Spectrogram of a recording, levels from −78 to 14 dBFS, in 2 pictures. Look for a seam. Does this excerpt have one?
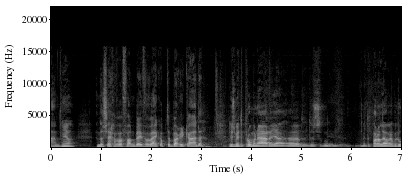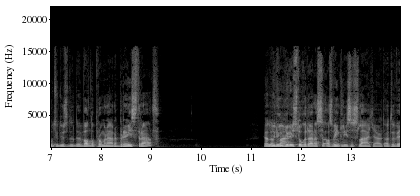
no; 0 cuts

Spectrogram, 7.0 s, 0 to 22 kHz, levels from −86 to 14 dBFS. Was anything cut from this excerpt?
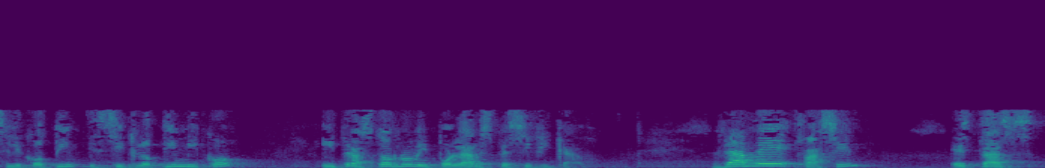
yes; 2 cuts; at 3.2 s, 5.3 s

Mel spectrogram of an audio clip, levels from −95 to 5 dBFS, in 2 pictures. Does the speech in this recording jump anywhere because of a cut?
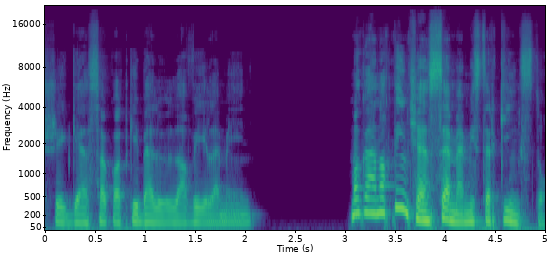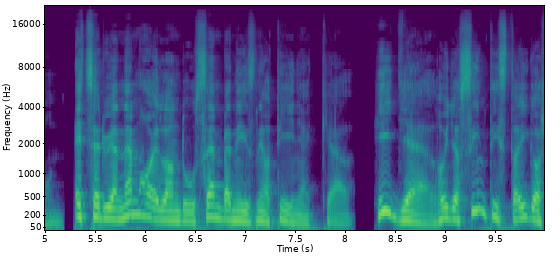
yes; 2 cuts; at 5.3 s, 8.2 s

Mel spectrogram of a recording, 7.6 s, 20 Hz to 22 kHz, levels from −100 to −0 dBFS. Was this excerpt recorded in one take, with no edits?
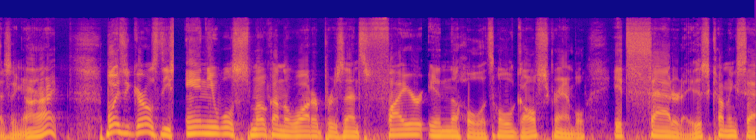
no; 2 cuts; at 1.7 s, 4.9 s

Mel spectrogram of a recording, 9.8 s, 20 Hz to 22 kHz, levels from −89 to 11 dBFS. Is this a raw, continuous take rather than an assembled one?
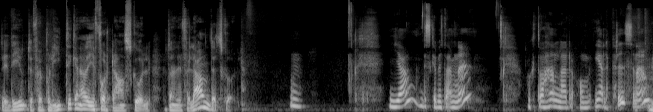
yes; 0 cuts

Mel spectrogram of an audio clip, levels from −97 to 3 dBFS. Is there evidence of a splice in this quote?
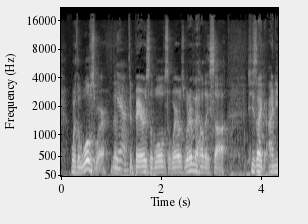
no; 0 cuts

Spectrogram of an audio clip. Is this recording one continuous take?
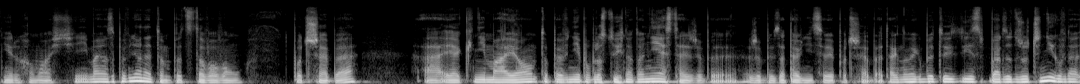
yes; 0 cuts

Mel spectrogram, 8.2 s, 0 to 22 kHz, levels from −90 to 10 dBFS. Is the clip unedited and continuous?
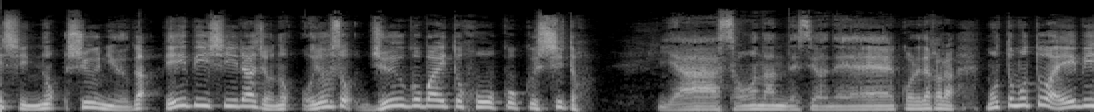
yes; 0 cuts

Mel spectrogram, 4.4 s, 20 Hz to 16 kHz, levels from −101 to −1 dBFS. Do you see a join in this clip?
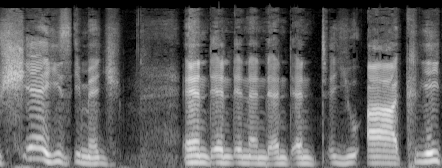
no; 0 cuts

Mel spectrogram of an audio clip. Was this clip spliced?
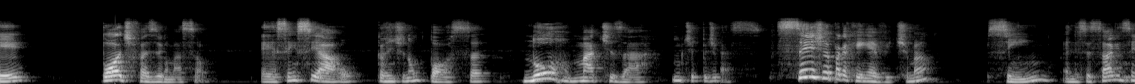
yes; 3 cuts; at 6.7 s, 7.2 s, 7.7 s

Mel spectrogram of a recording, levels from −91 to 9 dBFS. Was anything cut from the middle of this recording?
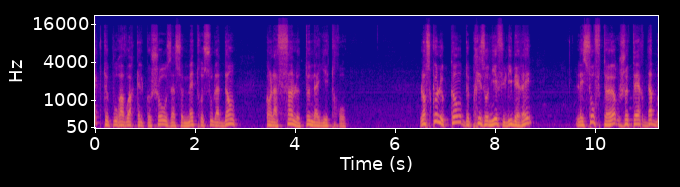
no; 0 cuts

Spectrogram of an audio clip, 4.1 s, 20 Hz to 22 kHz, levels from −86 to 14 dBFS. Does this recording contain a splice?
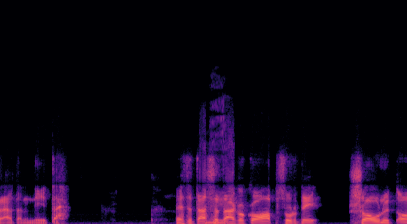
no; 0 cuts

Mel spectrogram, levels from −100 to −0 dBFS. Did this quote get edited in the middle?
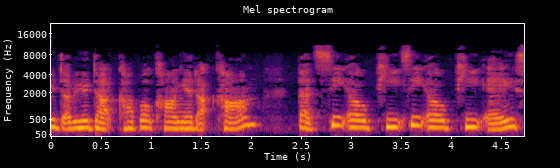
yes; 1 cut; at 3.5 s

